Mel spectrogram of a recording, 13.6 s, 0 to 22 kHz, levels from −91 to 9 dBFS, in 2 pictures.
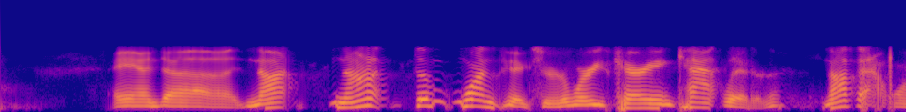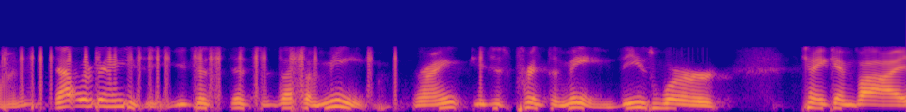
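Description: From start to finish, the speech has gone through a Codec 2 vocoder, likely running at its top 3.2 kbit/s mode. It's rebuilt from sine waves, so it sounds robotic and buzzy, with nothing above 3.8 kHz.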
